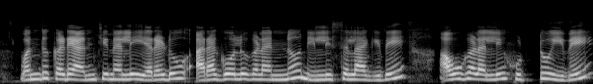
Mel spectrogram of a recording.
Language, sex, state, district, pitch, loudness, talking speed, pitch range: Kannada, female, Karnataka, Chamarajanagar, 240 Hz, -17 LUFS, 90 wpm, 225-255 Hz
